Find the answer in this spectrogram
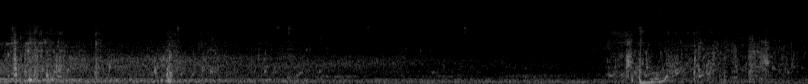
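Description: Pool water lapping and splashing as an Alaskan Malamute paddles through it. The sound fades through the middle and grows busier again near the end.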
